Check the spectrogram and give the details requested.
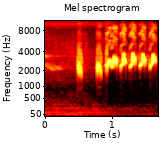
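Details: Orange-headed thrush song for training cage birds, Bali, Indonesia: two short notes, then a rapid even series of six bright whistled syllables, each slightly rising.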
